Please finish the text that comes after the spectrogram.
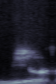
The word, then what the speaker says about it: Nir: go to my website near and far calm it's spelled nir like my first name so nir near and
